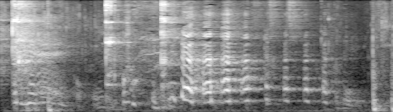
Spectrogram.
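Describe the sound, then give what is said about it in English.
Glasses clink together in a toast, several bright chimes ringing out over a few seconds amid light chatter and a bit of laughter. “So cheers.”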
